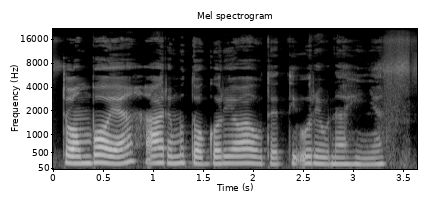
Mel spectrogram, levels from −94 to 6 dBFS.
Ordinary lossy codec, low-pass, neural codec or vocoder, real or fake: none; none; none; real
